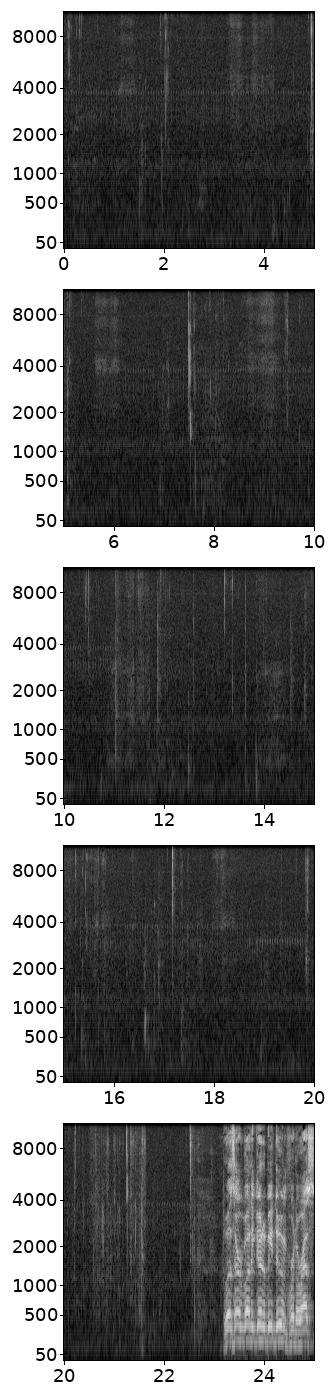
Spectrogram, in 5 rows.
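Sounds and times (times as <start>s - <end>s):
faint chewing: 0.0s - 23.1s
mouth clicks and smacks: 1.5s - 2.6s, 4.4s - 5.2s, 6.9s - 7.7s, 9.4s - 9.6s, 10.4s - 10.7s, 12.5s - 13.8s, 15.2s - 17.6s, 19.7s - 20.4s, 21.1s - 22.7s.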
